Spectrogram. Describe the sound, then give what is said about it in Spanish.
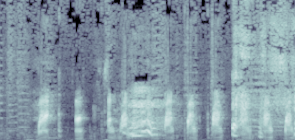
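A person imitates a duck, letting out a rapid, irregular run of nasal, raspy quacks, fairly loud, with brief gaps between bursts. “Pato.”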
